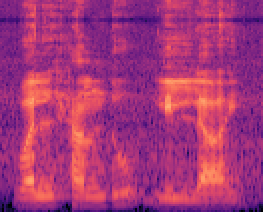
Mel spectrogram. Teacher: اس لیے للہ کو ہم باریک پڑھیں گے کیونکہ پیچھے زیر آ گئی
